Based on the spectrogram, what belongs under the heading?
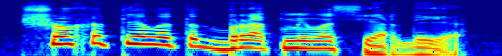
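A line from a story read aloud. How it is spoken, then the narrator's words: Grunt. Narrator (Russian): Я хмыкнул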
